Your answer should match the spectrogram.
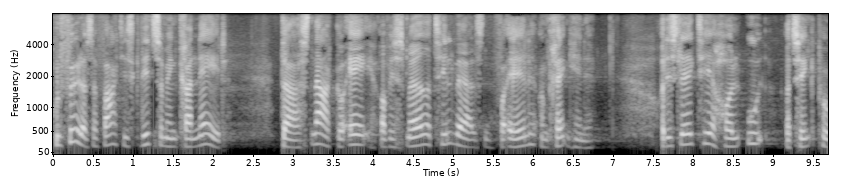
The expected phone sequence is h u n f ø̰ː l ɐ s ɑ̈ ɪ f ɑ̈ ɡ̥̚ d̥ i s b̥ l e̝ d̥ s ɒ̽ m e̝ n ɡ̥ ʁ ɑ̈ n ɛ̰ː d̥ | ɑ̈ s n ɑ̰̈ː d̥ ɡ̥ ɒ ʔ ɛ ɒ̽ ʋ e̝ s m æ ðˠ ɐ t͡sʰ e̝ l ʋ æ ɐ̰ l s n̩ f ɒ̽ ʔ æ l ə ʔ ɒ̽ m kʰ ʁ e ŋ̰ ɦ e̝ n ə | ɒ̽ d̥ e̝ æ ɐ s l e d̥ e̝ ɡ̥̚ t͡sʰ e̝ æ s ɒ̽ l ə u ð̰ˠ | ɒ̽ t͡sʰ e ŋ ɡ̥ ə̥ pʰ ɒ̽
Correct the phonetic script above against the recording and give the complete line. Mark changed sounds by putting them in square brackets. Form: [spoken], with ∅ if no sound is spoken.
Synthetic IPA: h u n f ø̰ː l ɐ s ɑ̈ ɪ f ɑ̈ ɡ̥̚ d̥ i s [ɡ̥] l e̝ d̥ s ɒ̽ m e̝ n ɡ̥ ʁ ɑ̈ n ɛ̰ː d̥ | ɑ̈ s n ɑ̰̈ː d̥ ɡ̥ ɒ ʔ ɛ ɒ̽ ʋ e̝ s m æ ðˠ ɐ t͡sʰ e̝ l ʋ æ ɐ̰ l s n̩ f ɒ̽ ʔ æ l ə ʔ ɒ̽ m kʰ ʁ e ŋ̰ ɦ e̝ n ə | ɒ̽ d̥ e̝ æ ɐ s l e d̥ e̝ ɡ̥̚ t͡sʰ e̝ æ [h] ɒ̽ l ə u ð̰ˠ | ɒ̽ t͡sʰ e ŋ ɡ̥ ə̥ pʰ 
